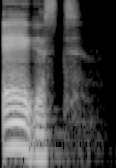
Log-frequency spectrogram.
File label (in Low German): "ägest", kaevels platt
